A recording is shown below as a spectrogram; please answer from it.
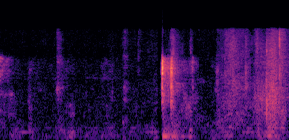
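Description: A man clears his throat loudly once about two and a half seconds in, and a longer noisy throat-clearing starts near the end. Before that there is faint scattered clicking at a computer.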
